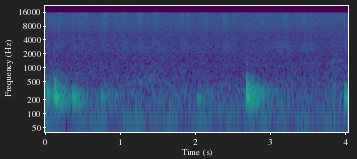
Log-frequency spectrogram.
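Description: A pen or marker scratches across a board while a Class 12 continuity problem is being worked out, in short, faint strokes: one burst at the start, another near the end, and quiet in between.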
